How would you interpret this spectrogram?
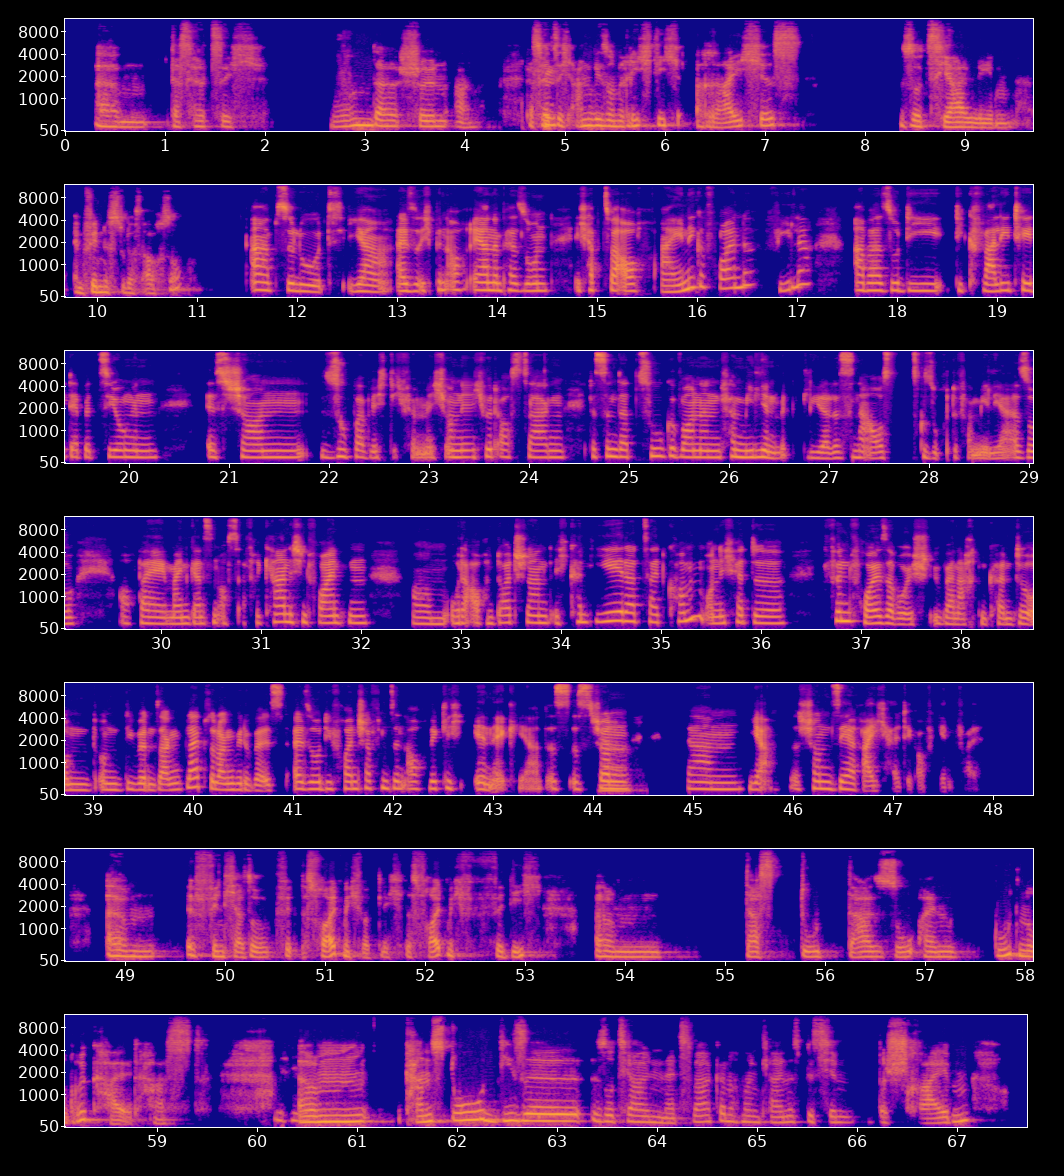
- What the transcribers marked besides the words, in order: none
- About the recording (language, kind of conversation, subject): German, advice, Wie kann ich mein soziales Netzwerk nach einem Umzug in eine neue Stadt langfristig pflegen?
